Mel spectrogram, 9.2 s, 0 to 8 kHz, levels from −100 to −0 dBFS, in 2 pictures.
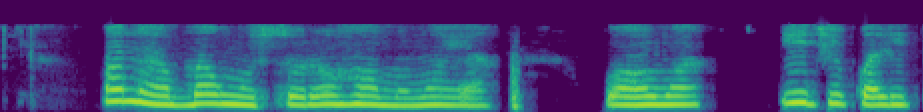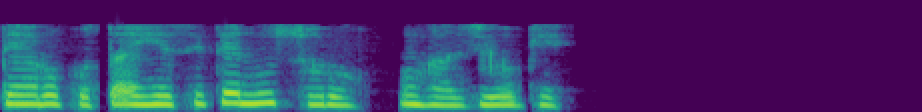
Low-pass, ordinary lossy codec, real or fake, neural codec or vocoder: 7.2 kHz; AAC, 16 kbps; real; none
